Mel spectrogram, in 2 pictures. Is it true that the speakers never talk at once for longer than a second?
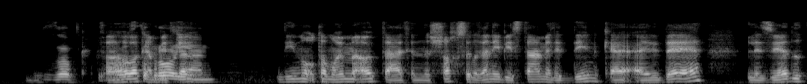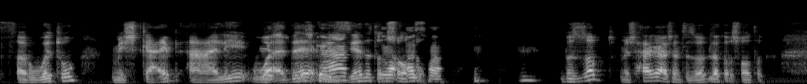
No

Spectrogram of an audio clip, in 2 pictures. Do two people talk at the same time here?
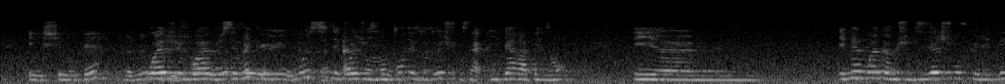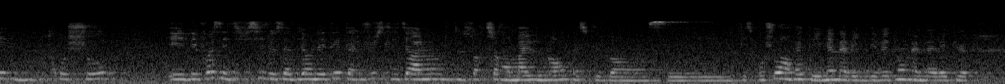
Yes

